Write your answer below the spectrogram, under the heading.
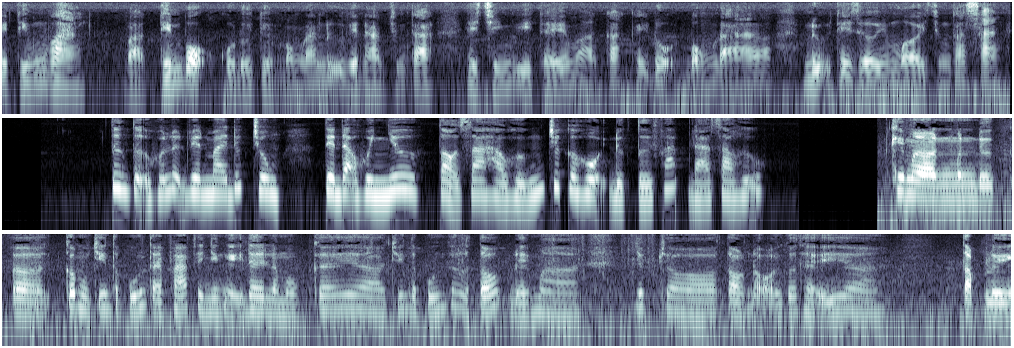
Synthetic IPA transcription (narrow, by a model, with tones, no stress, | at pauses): aː˨˦jt̪i˨˦əŋvaː˧ŋ | vaː˨˩t̪i˨˦ənɓo̰˧˨ku˧˩əɗo̰˨˧˩jt̪i˧˩ənɓa˨˦wŋ͡mɗaː˨˦nɨ̰˧˥vi˨˩ət̚naː˧mt͡ɕʊ˨˦ŋ͡mt̪aː˧hi˨˩t͡ɕï˨˦ŋ̟vi˨˩t̪ʰe˨˦maː˨˩kaː˦˥kːaː˨˦jɗo̰˧˨jɓa˨˦wŋ͡mɗaː˨˦nɨ̰˧˥t̪ʰe˨˦zəː˨˦jməː˨˩jt͡ɕʊ˨˦ŋ͡mt̪aː˧saː˧ŋ | t̪ɨ˧əŋt̪ɨ̰˧˨ɦwə˨˦lwə̰˧˨nvi˧ənmaː˧jɗɨ˦˥k̚t͡ɕʊ˧ŋ͡m | t̪i˨˩ənɗa̰ː˧˨wɦwï˨˩ŋ̟ɲɨ˧t̪ɔ˧˩zaː˧ɦaː˨˩wɦɨ˨˦ŋt͡ɕɔ˧˦˥kəː˧ɦo̰˧˨jɗɨ˨˩ək̚t̪əː˨˦jfaː˦˥p̚ɗaː˨˦zaː˧wɦɨ̰˧˥w | xi˧maː˨˩mï˨˩ŋ̟ɗɨ˨˩ək̚ʔəː˨˩ɔ˨˦mo˨˩t̚t͡ɕi˨˦ənt̪ə˨˩ʔu˨˦əŋt̪a̰ː˧˨faː˦˥p̚t̪ʰi˨˩ɲɨ˧ŋḭ˧˥ɗə˧jlaː˨˩mo˨˩t̚kaː˨˦jt͡ɕwi˧˦ənt̪ə˨˩pʔu˨˦əŋzə˦˥laː˨˩t̪o˦˥t̚ɗe˧˩maː˨˩ | zu˦˥p̚t͡ɕɔ˧t̪waː˨˩nɗo̰˧˨jkɔ˨˦t̪ʰe˧˩˧ | t̪ə˨˩p̚lwḭ˧˨ə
